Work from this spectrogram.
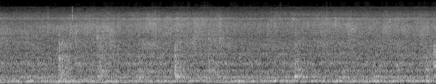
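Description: Onions, capsicum and tomato frying in a pan, a loud continuous sizzle with a few soft scraping stirs over a steady hiss.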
